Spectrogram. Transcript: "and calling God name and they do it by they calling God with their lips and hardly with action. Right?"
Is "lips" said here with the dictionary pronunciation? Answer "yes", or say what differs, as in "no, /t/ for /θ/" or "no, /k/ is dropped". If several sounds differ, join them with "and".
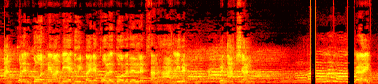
yes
